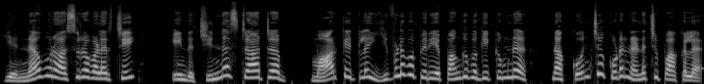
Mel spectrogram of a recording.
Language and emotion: Tamil, surprised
